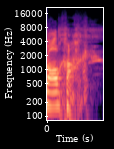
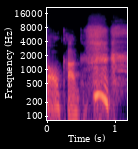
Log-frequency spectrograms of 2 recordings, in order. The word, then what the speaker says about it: Alcock: I looked it up. It is Alcock. It sounds dirty, but it is Alcock. Okay, it does. I know people are going to say I'm saying it wrong, but according to the YouTube video, which I sent to both of you, it was Alcock.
